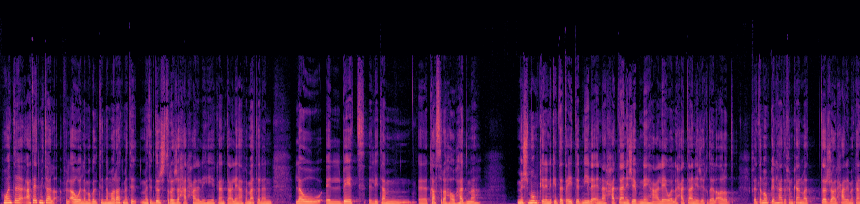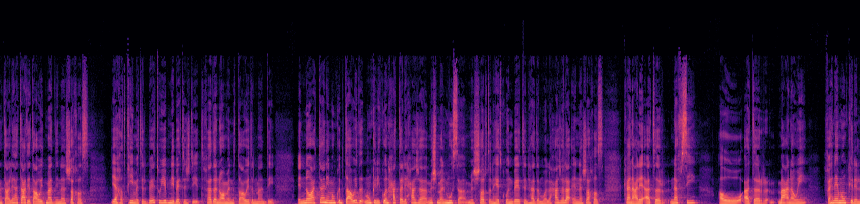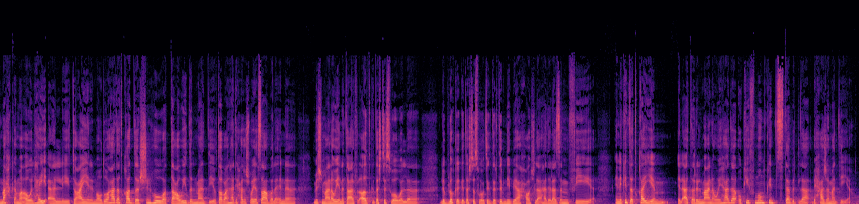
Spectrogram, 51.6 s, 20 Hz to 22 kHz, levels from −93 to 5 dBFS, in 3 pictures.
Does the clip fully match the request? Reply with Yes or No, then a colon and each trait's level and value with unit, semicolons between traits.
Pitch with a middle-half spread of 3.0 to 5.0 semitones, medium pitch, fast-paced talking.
No: narrow, 2.6 semitones; medium, 175 Hz; fast, 175 wpm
